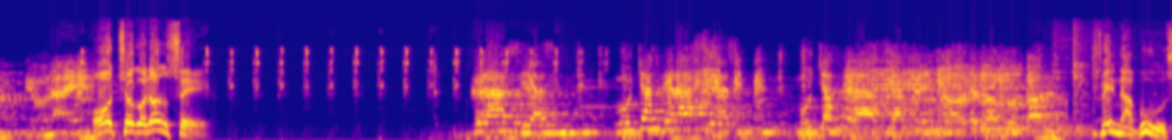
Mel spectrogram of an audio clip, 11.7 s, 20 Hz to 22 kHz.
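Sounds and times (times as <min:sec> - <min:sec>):
speech: 0:00.4 - 0:02.2, 0:04.7 - 0:11.7
bird-like chirping played as a radio time signal for a watch and jewelry shop: 0:00.7 - 0:06.3.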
